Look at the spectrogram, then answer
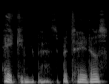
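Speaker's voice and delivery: hushed, very quiet murmur. Showing how to ask across the table during someone's story, in a hushed tone. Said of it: "You might do it in a hushed tone".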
